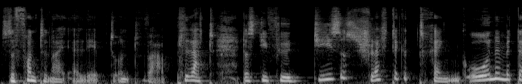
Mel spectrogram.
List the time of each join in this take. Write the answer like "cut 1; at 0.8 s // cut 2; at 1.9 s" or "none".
none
